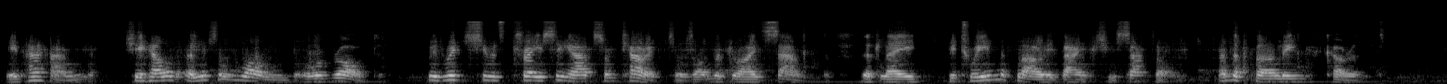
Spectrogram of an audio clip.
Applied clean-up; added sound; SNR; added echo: neural separator model SepFormer DNS4.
